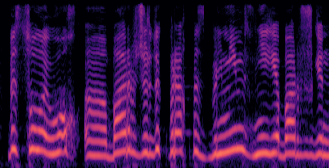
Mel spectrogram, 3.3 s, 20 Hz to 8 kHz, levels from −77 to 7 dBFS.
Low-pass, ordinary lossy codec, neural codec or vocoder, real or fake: 7.2 kHz; none; none; real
